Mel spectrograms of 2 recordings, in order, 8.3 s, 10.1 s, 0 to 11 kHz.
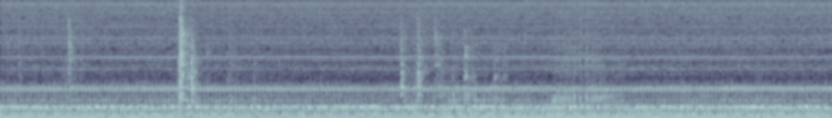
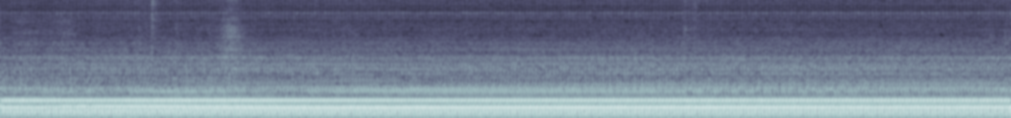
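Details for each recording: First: AromaO2 coin-operated oxygen concentrator switched on manually, before the oxygen test: the compressor gives a steady low hum with light clicks. It is running normally, and the unit is later shown producing about 30% oxygen. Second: AromaO2 oxygen concentrator compressor hums with an even pump pulse of about 2.5 per second, yet the output shows no oxygen rise. The owner suspects the long test hose pumps too slowly; the finding is a disconnected internal hose.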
